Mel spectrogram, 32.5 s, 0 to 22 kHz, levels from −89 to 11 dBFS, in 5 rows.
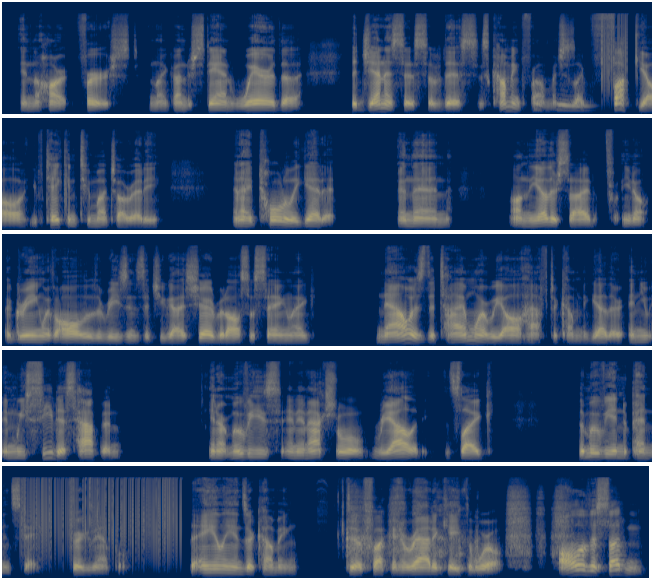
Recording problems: thin; very; fading below 400 Hz
crackling; noticeable; at 6 s and from 26 to 28 s; 15 dB below the speech

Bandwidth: 14 kHz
